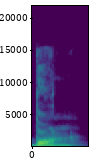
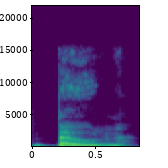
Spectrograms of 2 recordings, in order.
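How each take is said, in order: First: The word rhymes with 'one'. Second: The word rhymes with 'own'. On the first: The speaker calls it wrong. "It doesn't rhyme with one, so it's not bon" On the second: The speaker calls it right. "It rhymes with own. it's bone"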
